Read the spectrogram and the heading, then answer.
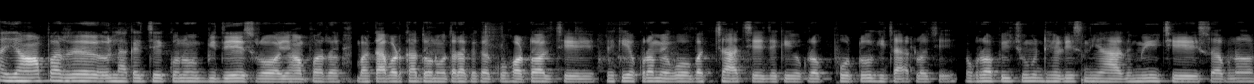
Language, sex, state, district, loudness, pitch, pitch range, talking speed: Maithili, male, Bihar, Bhagalpur, -21 LUFS, 140 Hz, 135-145 Hz, 175 wpm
